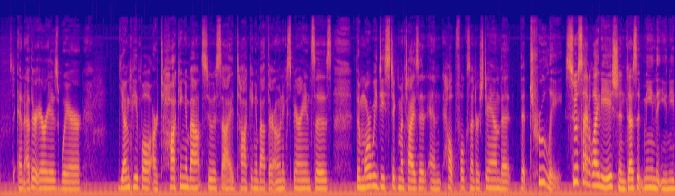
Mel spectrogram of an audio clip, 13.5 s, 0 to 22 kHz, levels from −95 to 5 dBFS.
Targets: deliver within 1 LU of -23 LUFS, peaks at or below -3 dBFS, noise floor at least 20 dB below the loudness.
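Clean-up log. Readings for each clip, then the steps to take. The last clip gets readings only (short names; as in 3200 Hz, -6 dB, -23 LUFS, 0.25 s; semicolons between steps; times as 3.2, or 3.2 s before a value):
ticks 23/s; hum 60 Hz; harmonics up to 240 Hz; hum level -29 dBFS; loudness -19.5 LUFS; peak -1.5 dBFS; loudness target -23.0 LUFS
-> de-click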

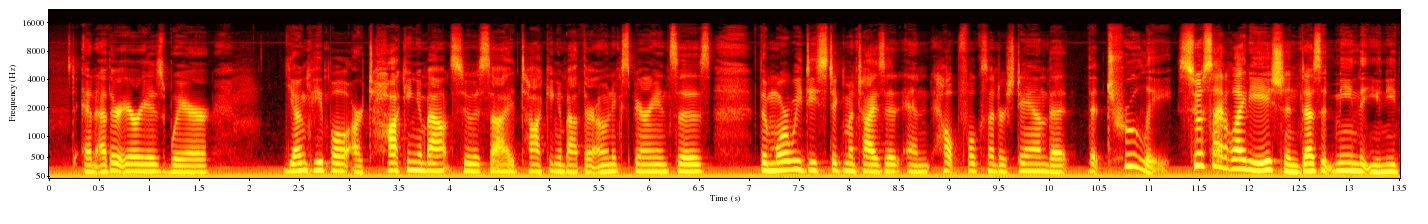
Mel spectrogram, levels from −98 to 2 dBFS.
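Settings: ticks 0.074/s; hum 60 Hz; harmonics up to 240 Hz; hum level -29 dBFS
-> de-hum 60 Hz, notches 4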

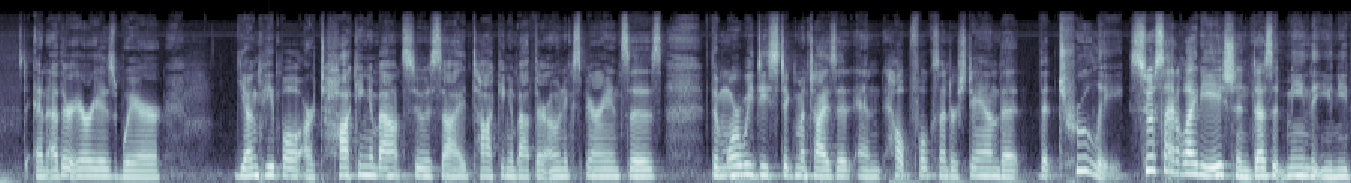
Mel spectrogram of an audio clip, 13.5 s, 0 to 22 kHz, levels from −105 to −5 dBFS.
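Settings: hum none; loudness -20.0 LUFS; peak -2.0 dBFS; loudness target -23.0 LUFS
-> gain -3 dB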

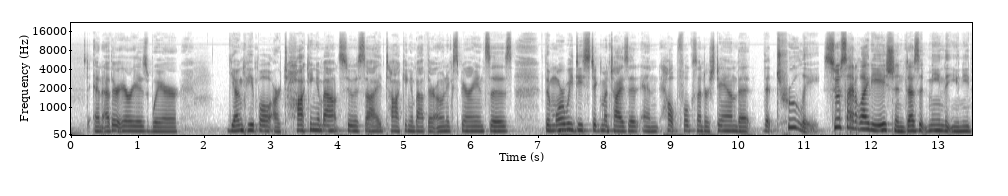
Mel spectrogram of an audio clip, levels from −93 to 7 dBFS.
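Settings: loudness -23.0 LUFS; peak -5.0 dBFS; noise floor -51 dBFS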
